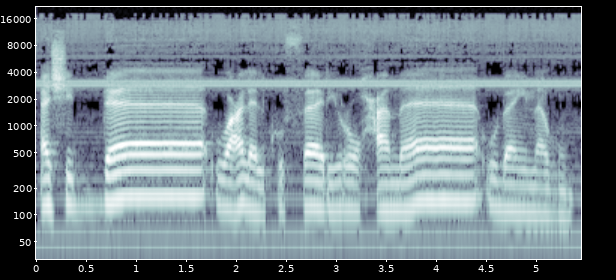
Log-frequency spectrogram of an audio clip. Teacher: So you have to lengthen these two matul muttasils to either four or five vowel counts.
